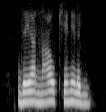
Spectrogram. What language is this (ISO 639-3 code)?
hin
